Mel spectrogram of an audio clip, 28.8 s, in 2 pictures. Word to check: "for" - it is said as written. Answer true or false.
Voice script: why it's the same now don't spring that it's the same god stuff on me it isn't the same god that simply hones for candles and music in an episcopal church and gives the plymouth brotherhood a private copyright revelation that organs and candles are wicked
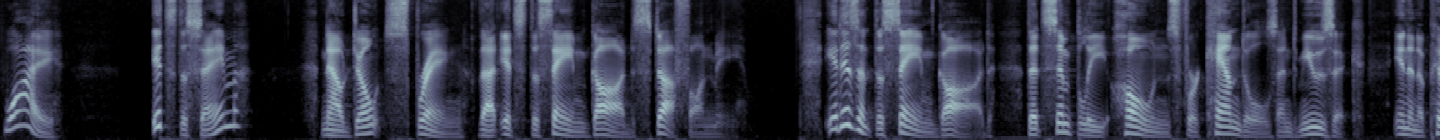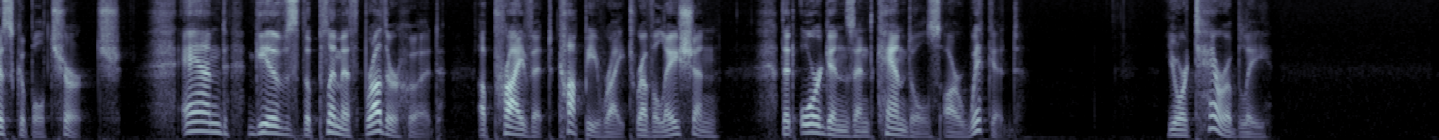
true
